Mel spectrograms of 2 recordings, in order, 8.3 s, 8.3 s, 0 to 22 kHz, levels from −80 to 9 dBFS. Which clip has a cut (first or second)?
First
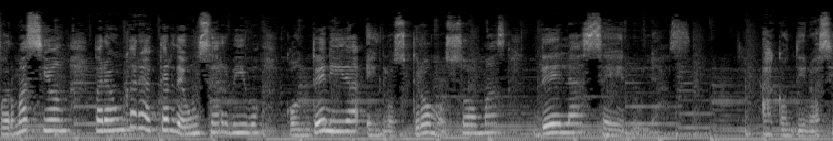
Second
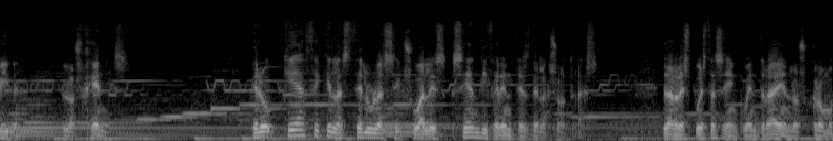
second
